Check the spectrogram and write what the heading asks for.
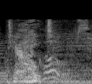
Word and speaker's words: Terre Haute: Terre Haute.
